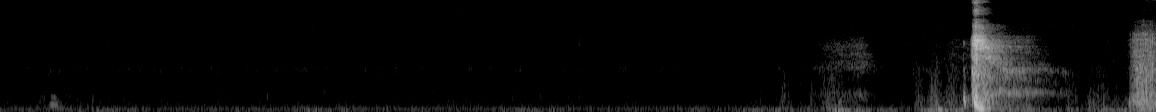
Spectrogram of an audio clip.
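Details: After a quiet stretch, a short intake of breath followed by one sharp, explosive sneeze and a brief trailing burst.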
